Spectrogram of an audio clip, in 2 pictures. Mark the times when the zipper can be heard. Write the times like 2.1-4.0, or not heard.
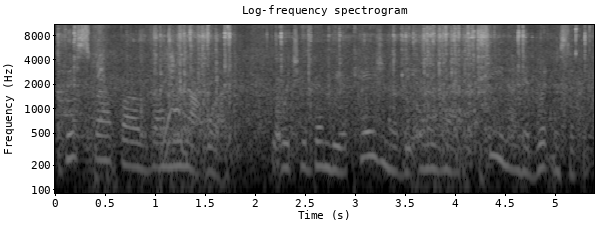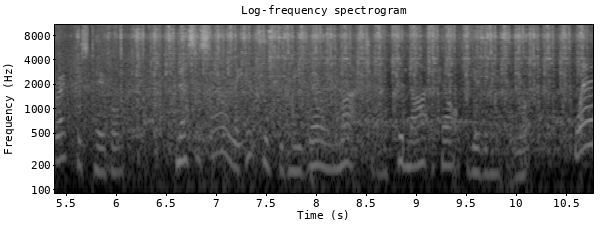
0.2-1.5.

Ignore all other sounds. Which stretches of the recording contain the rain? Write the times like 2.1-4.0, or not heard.
0.0-8.8.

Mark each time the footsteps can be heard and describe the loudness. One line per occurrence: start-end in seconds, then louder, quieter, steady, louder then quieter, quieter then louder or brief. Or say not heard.
not heard.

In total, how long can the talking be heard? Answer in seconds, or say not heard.
11 s.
